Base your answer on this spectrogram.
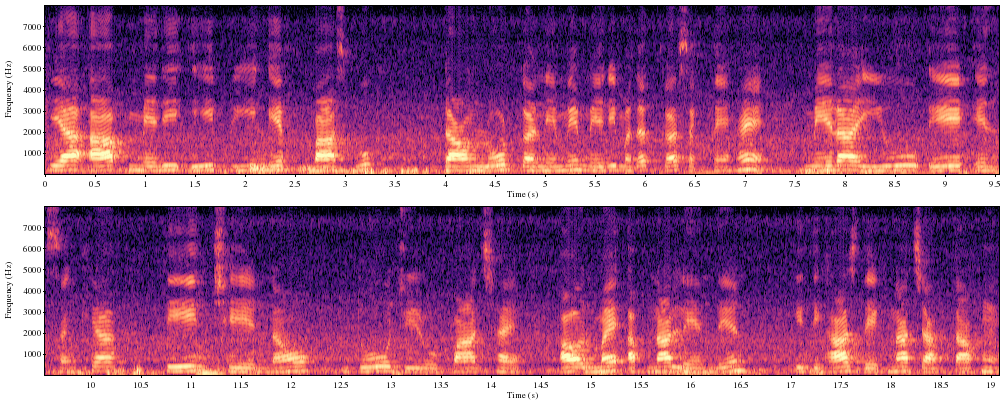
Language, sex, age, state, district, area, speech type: Hindi, female, 60+, Uttar Pradesh, Sitapur, rural, read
